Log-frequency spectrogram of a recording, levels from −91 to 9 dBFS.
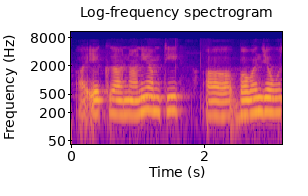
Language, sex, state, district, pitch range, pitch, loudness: Gujarati, female, Gujarat, Valsad, 185-215 Hz, 195 Hz, -16 LUFS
